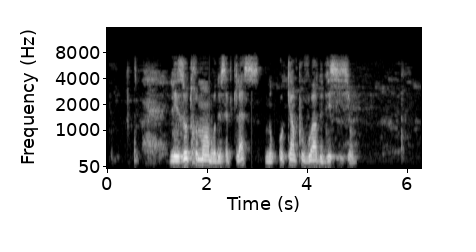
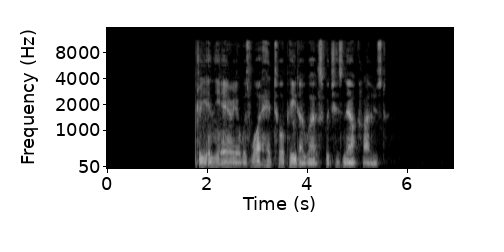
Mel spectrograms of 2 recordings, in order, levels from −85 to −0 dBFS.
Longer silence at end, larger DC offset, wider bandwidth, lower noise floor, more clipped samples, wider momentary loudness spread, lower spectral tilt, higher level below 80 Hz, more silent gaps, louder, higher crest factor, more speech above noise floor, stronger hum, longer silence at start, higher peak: about the same, 1.3 s vs 1.35 s; neither; second, 7.8 kHz vs 11.5 kHz; second, -56 dBFS vs -79 dBFS; neither; first, 18 LU vs 5 LU; about the same, -4 dB/octave vs -3.5 dB/octave; about the same, -62 dBFS vs -64 dBFS; neither; first, -18 LUFS vs -35 LUFS; about the same, 18 dB vs 22 dB; second, 38 dB vs 43 dB; neither; second, 0.55 s vs 1.75 s; first, -2 dBFS vs -16 dBFS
